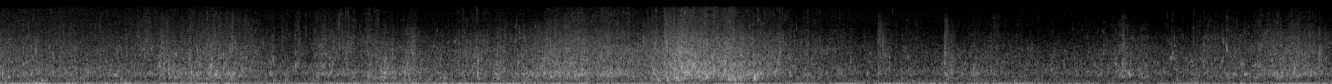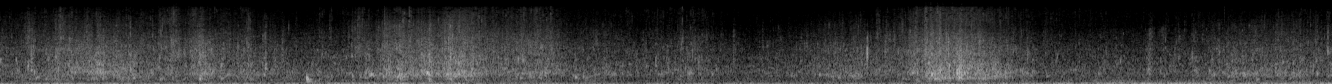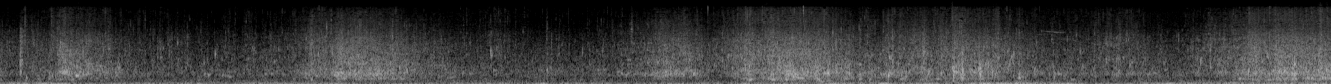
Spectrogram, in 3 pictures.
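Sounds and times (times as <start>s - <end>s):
waves breaking on rocky shore: 32.7s - 39.9s.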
